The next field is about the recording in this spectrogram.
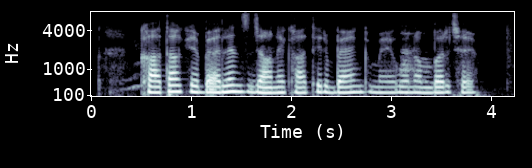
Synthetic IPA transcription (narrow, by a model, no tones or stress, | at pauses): kʰaːt̪akebɛːlənsd͡ʒaːnekʰaːt̪ɪɾbɛ̃ːŋkmẽɡonɐ̃mbəɾt͡ʃʰɛː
